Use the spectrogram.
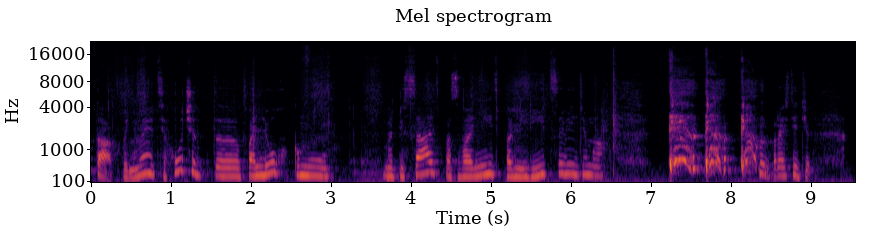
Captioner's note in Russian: кашель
